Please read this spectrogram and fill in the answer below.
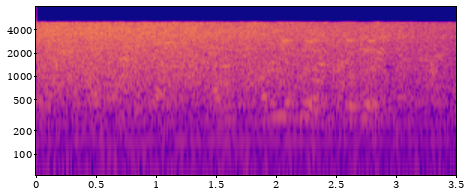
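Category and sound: crowd, audience applauding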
